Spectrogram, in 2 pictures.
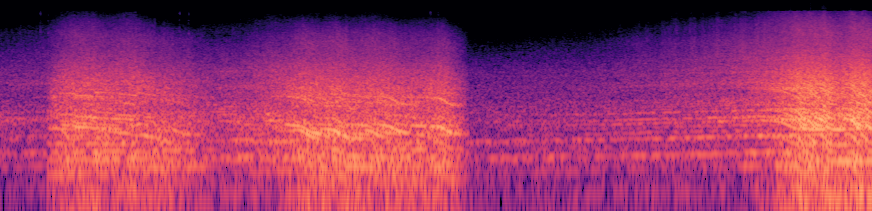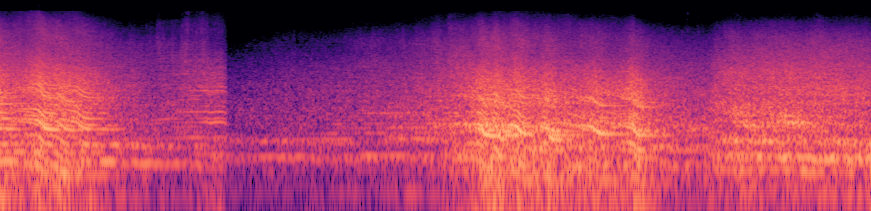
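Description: A pack of racing trucks in the iRacing video game at Bristol roars as they accelerate at the green flag, with engine waves rising and falling loudly as they pass.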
